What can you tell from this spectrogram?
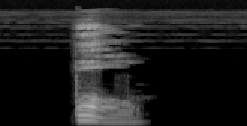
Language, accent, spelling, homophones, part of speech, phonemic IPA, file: English, Australia, ball, bawl, noun / verb / interjection, /boːl/, En-au-ball.ogg
- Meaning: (noun) 1. A solid or hollow sphere, or roughly spherical mass 2. A solid or hollow sphere, or roughly spherical mass.: A quantity of string, thread, etc., wound into a spherical shape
